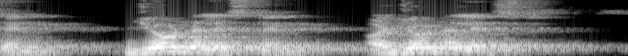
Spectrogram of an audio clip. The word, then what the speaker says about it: Journalist: is journalist or journalist because this word particular word is derived from english language this particular word is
